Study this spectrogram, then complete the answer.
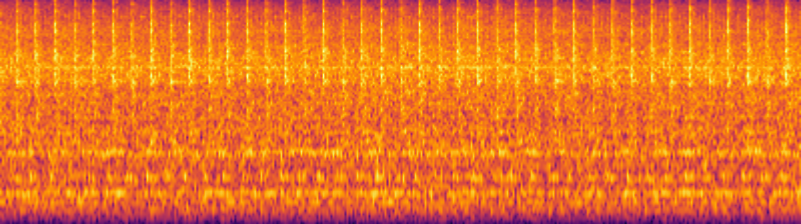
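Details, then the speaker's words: Car that sits most of the time, at idle before Rislone engine treatment is poured in while running: a fast, light, steady ticking over the idle with no pitch change. Owner attributes it to a sticking hydraulic lifter. "because the car sits now it has the Bell lifter noise you know tapping sound from a lifter"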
